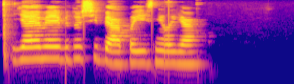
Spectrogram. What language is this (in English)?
Russian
